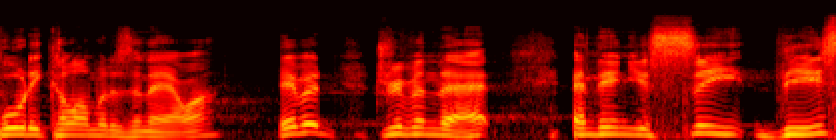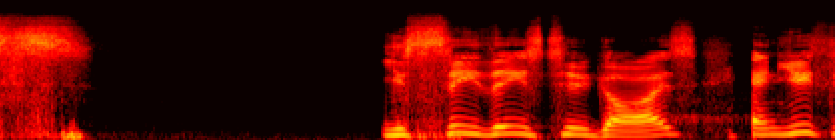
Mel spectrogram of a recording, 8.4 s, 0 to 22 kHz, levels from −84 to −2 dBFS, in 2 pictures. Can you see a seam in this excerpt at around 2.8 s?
no; 1 cut; at 1.4 s

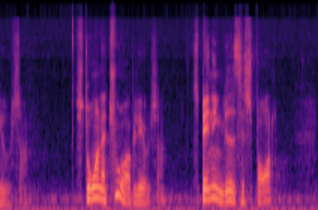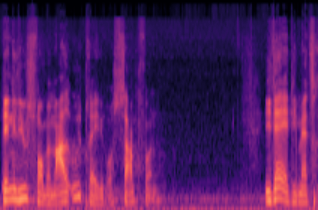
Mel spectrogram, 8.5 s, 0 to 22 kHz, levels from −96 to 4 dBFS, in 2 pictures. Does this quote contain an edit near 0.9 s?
no; 1 cut; at 4.2 s

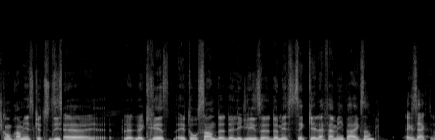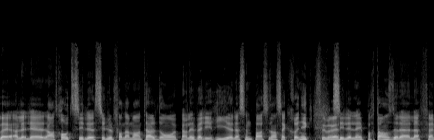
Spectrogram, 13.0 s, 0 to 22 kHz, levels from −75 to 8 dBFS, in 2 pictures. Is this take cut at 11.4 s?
no; 1 cut; at 0.9 s

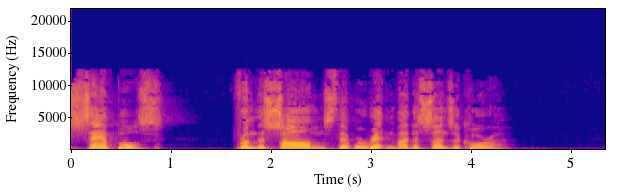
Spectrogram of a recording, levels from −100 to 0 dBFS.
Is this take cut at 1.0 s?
no; 0 cuts

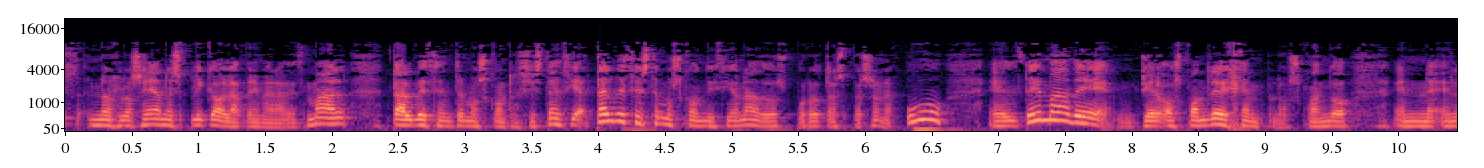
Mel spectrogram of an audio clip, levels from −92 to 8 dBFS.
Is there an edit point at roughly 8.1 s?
yes; 1 cut; at 8.1 s

